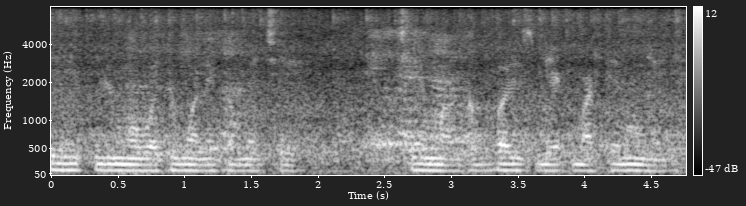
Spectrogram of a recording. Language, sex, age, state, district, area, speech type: Gujarati, male, 30-45, Gujarat, Anand, rural, spontaneous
